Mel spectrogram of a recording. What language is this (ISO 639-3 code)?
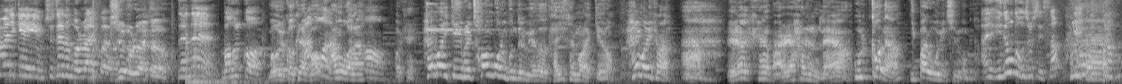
kor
